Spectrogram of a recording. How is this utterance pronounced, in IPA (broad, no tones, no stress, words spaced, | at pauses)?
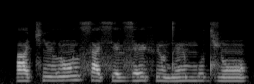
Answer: at͡ɕĩlõl sæsʲalʲze fʲõdẽ mud ʑõ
